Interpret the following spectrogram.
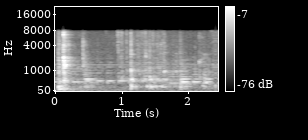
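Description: A sharp click about a quarter second in, then a few lighter clicks and rustles: kitchen things being handled and put away in a cupboard.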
